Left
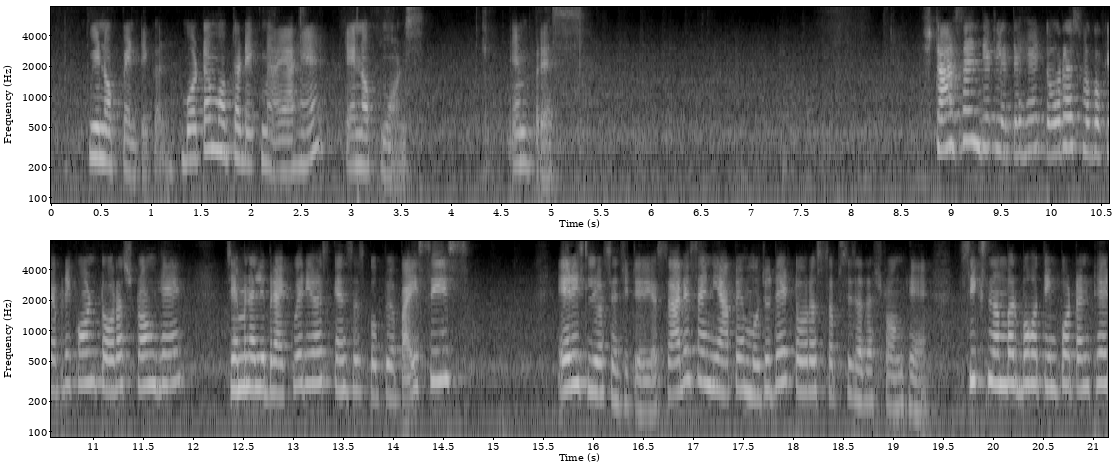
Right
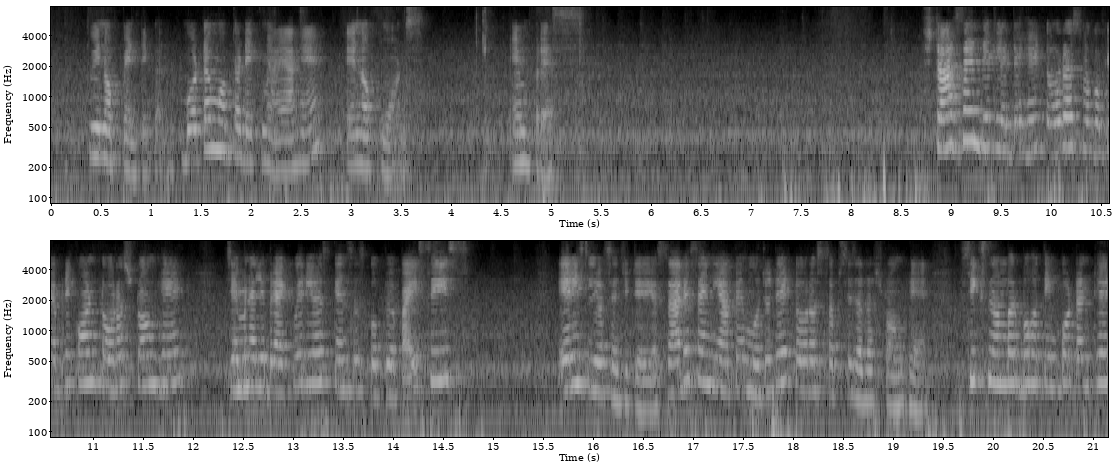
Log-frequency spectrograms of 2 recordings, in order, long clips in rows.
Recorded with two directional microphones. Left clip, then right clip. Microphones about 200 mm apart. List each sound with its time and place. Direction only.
0.3 s a woman's voice: 55° left (ahead or behind)
8.7 s a woman's voice: 55° left (ahead or behind)
15.6 s a woman's voice: 55° left (ahead or behind)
